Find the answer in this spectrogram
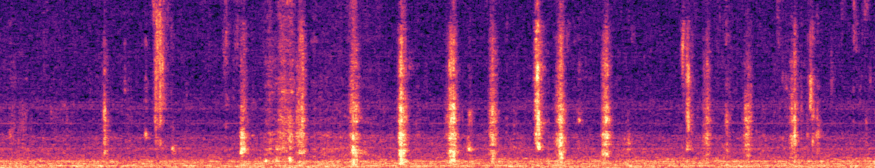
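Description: Close-miked wet mouth sounds of eating soft food by hand: chewing with irregular sharp smacks and clicks of the lips and fingers, more frequent from about two seconds in, over a steady low hum.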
